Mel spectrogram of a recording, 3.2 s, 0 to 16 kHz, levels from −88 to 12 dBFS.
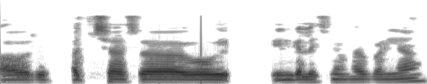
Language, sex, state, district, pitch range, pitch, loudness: Hindi, male, Bihar, Jahanabad, 105-110 Hz, 110 Hz, -14 LUFS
